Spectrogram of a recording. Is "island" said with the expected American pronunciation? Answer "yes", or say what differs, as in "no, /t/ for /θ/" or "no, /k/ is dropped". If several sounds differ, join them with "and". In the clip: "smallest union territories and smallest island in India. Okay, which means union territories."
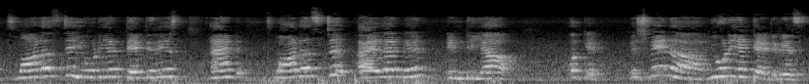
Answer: no, /n/ is dropped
